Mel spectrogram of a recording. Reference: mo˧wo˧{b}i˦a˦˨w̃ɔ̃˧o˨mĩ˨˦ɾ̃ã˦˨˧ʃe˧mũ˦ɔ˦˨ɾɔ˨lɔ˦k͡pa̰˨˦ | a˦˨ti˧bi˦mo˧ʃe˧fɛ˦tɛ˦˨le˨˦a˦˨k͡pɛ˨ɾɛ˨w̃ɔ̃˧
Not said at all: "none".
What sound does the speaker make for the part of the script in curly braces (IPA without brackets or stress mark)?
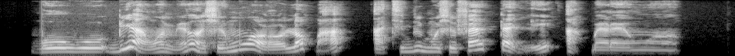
b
